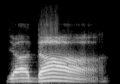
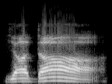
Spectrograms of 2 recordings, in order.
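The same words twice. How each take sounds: First: Yada repeated loud, ya-da; Hebrew pronunciation. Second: Yada said loud, ya-da; Hebrew pronunciation. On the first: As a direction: model Yada again. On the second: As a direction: model Yada clearly. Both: Shown as a demonstration. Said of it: "pronounced as".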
